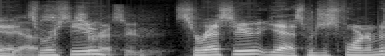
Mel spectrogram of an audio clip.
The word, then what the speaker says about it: Soresu: Soresu, yes, which is form number 3.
